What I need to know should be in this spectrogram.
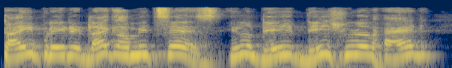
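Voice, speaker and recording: An Indian-accented man comments as an expert on a news panel. His voice is strikingly high for a man, and he argues each point with emphasis. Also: moderate pace, slightly rough. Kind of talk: TV debate commentary.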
